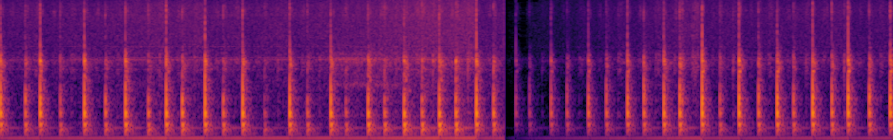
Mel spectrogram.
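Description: Quick, even run of hard tapping knocks, about five or six a second, over a low hum, breaking off briefly nearly four seconds in and then resuming: a dubbed footsteps sound effect for the walking LEGO minifigures.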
